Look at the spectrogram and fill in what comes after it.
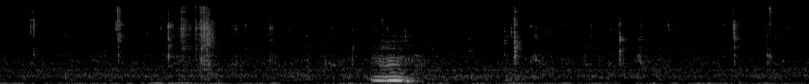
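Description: A person chewing crisp lettuce and food, with scattered sharp crunches, and a short hummed "mm" of enjoyment about four seconds in.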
